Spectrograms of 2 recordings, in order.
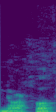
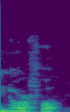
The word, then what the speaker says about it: Norfolk: to the Hampton Roads area, which has like Norfolk and all that, right?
